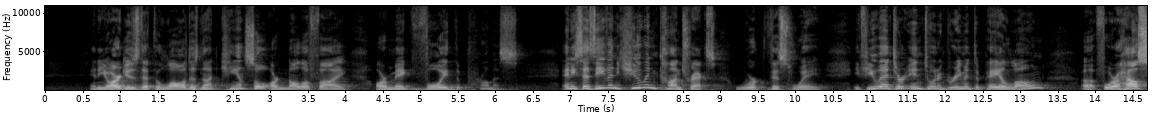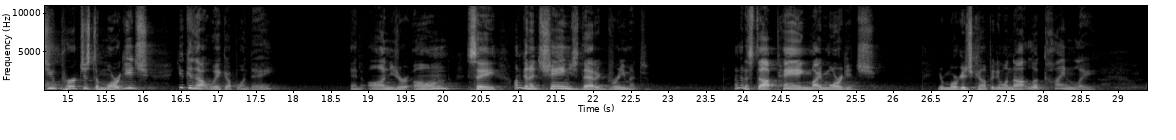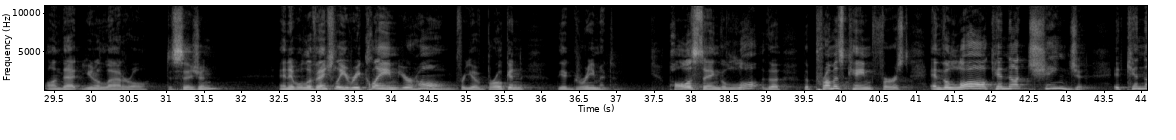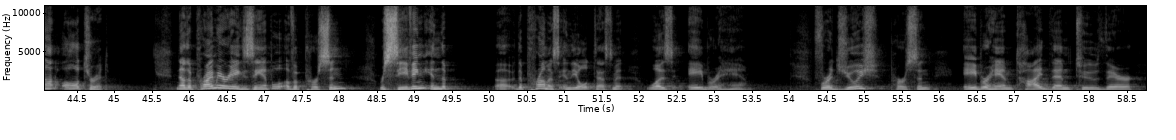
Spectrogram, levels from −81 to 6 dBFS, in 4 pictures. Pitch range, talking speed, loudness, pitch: 155-225 Hz, 140 wpm, -29 LUFS, 185 Hz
